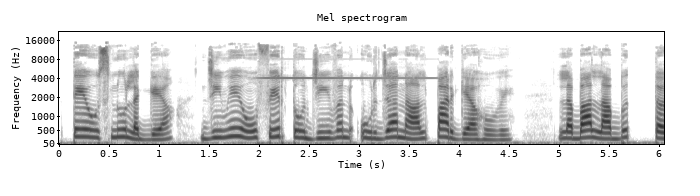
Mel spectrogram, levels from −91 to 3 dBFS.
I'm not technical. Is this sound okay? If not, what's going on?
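No. Two problems can be heard.

The whole clip has the dull, gurgling sound of MP2 compression. This is likely from saving it with an old digital radio-style format at too low a quality. That format splits sound into many narrow slices and drops the ones it can't afford. Here nothing above 15 kHz survives, so the voice lacks sparkle. What remains sounds grainy and watery.

From 1.90 to 3.90 seconds there is a feedback whistle. It is a thin, steady tone at 4 kHz, quiet and well below the speech. It swells and fades slowly. It is likely caused by a loudspeaker feeding back into the microphone, just short of a full howl. The sound loops round and one pitch keeps ringing for those two seconds.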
